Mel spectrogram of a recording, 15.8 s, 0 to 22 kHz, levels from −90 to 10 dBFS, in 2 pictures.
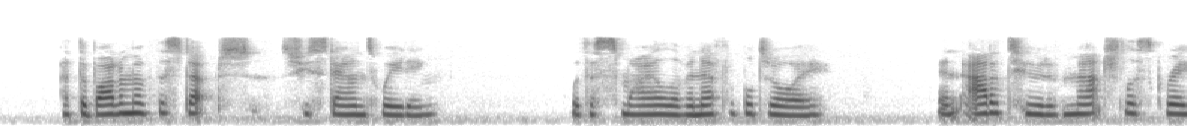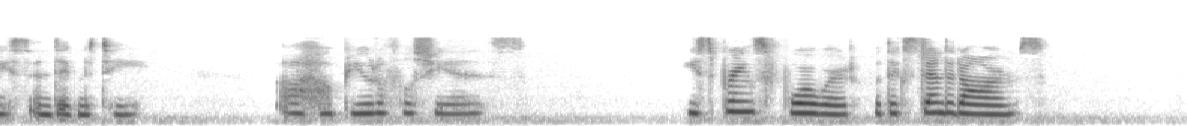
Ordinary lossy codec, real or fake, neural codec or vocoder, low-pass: MP3, 64 kbps; real; none; 7.2 kHz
